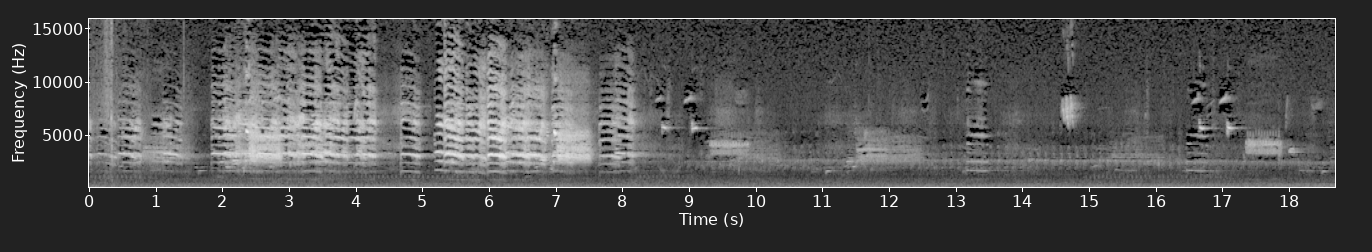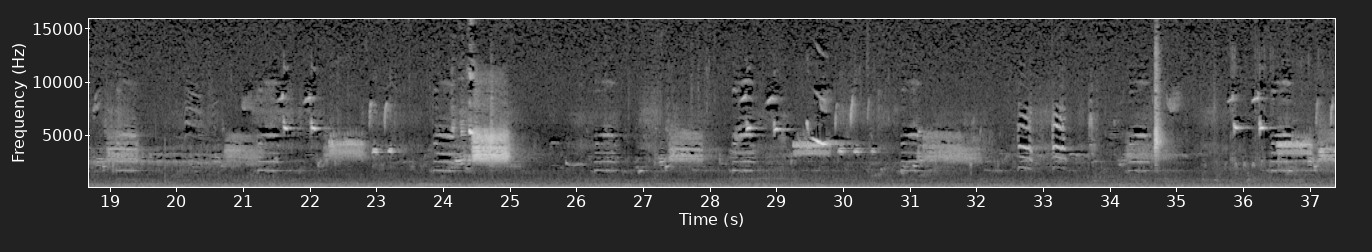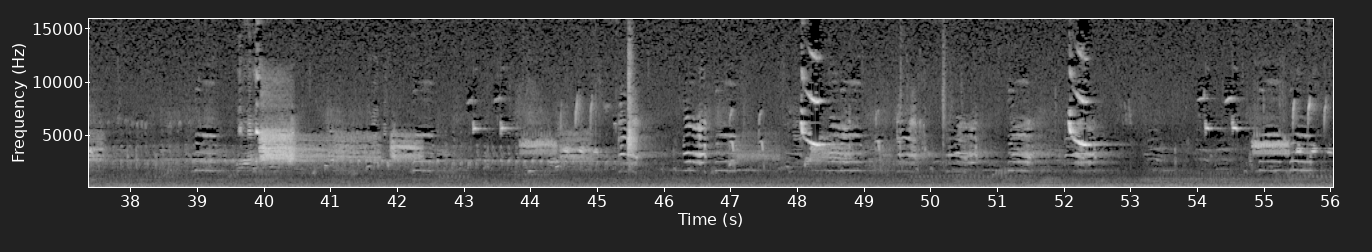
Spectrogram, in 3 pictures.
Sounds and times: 0.0s Red-winged Blackbird 12.5s
0.0s Song Sparrow 13.6s
0.0s Northern Cardinal 56.0s
0.0s wind rustling through the trees 56.0s
14.5s Song Sparrow 35.2s
35.8s Song Sparrow 56.0s

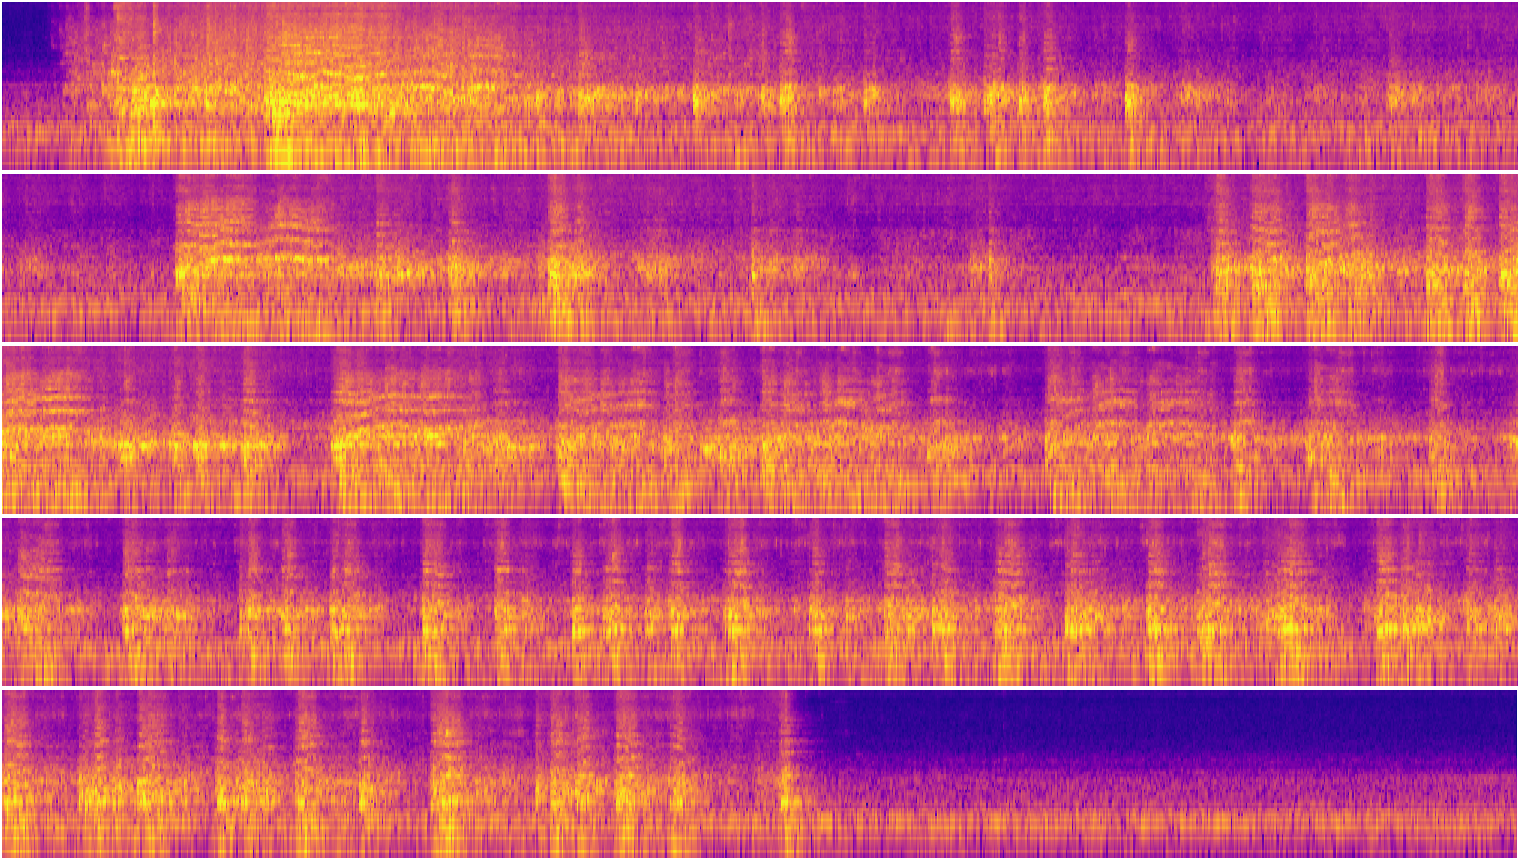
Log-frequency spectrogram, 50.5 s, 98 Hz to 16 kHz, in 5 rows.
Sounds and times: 0.0s Flushing the water in toilet 47.4s
0.0s very loud water filling process 50.5s

